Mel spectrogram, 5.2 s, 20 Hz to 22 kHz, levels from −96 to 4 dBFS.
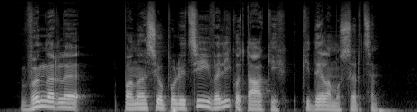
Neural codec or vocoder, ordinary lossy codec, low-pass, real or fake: none; none; none; real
